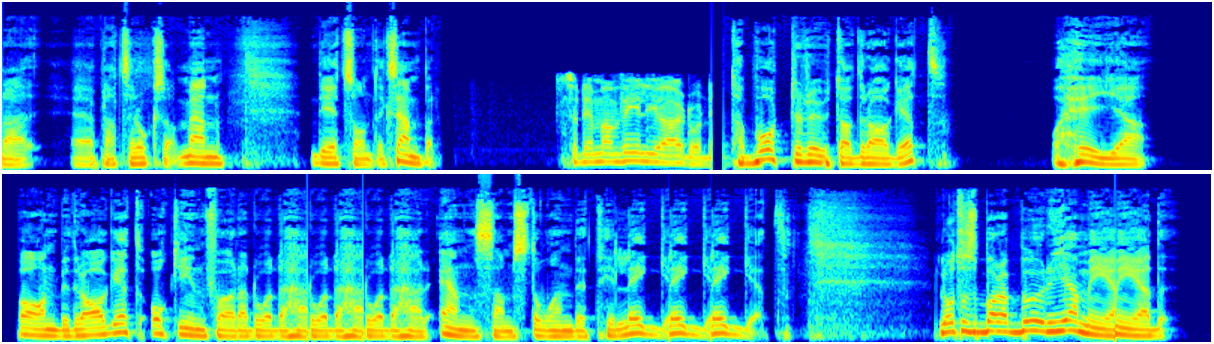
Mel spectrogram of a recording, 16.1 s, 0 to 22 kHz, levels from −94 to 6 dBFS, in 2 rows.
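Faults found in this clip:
Input switched to a poorer device, likely, 2.93–4.81 s, between "är ett sånt exempel" and "ta bort rutavdraget": 80 ms dropout at the switch, then band cut off above 4.3 kHz, level down about 5 dB, a different faint noise floor well under the speech. Speech turns dull and boxy for the span, then clears.

Repeated frames, codec/transport stage, re-sent compressed blocks replayed by the decoder. 10.10–10.85 s, after "och införa då det": 371.5 ms block played twice more, stutter, 743 ms added. 12.52–13.08 s: 278.6 ms block repeated twice, 557 ms added. 15.49–15.68 s: 185.8 ms block repeated once. Block sizes fit runs of about 93 ms frames.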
